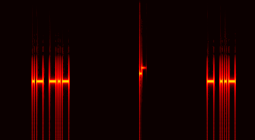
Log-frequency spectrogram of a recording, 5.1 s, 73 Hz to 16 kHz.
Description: Morse code, heard as a keyed tone, about 28 wpm, 700 Hz. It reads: AK TU
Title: Top Two Letter Combinations in Words 28wpm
